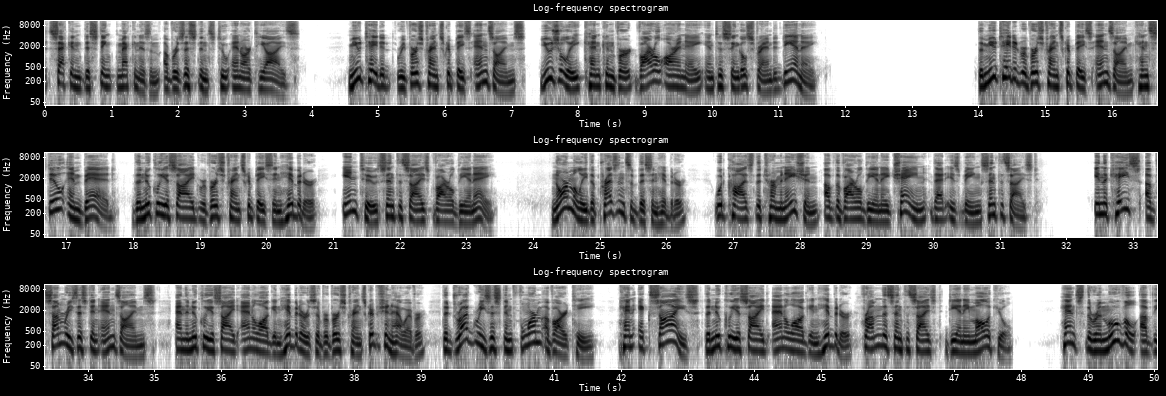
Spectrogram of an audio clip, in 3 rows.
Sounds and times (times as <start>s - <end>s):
Speech: 0.0s - 3.9s, 4.6s - 11.7s, 14.0s - 23.5s, 24.3s - 31.7s, 32.4s - 48.0s, 48.6s - 50.0s.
